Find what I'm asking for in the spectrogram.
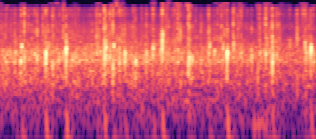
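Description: An audience claps steadily, dozens of overlapping hand claps merging into a dense, even patter at moderate volume, with no voices heard.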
